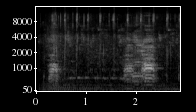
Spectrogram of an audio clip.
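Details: In Laos, while another monkey pretends to eat, a monkey gives two loud, harsh, nasal calls, the second longer and stronger.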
